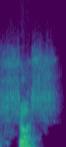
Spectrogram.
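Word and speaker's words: shash: not uh bother uh is called shush that's how you say bear in navajo it's one of the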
